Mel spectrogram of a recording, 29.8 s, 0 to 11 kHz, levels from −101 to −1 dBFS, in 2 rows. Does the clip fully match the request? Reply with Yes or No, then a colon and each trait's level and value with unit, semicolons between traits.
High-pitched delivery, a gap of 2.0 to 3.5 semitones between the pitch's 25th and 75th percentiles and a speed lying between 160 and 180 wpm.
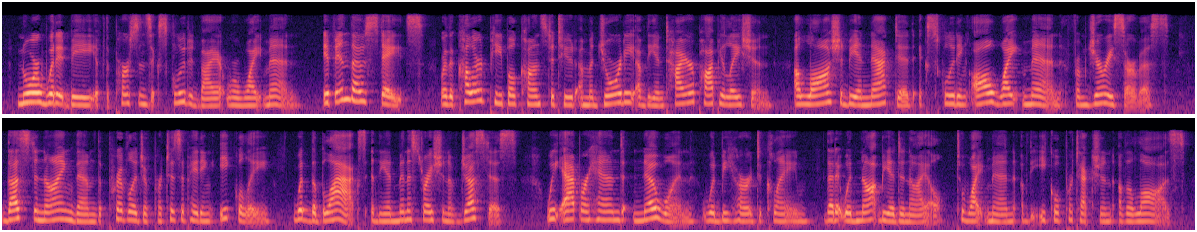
Yes: high, 200 Hz; average, 3.2 semitones; average, 165 wpm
